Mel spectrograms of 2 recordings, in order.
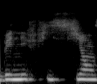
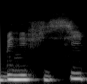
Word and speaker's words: bénéficie: Et après, il bénéficie, l'avant-dernière phrase, c'est pas il bénéficiant, c'est il bénéficie parce que c'est un verbe à la troisième personne du présent.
